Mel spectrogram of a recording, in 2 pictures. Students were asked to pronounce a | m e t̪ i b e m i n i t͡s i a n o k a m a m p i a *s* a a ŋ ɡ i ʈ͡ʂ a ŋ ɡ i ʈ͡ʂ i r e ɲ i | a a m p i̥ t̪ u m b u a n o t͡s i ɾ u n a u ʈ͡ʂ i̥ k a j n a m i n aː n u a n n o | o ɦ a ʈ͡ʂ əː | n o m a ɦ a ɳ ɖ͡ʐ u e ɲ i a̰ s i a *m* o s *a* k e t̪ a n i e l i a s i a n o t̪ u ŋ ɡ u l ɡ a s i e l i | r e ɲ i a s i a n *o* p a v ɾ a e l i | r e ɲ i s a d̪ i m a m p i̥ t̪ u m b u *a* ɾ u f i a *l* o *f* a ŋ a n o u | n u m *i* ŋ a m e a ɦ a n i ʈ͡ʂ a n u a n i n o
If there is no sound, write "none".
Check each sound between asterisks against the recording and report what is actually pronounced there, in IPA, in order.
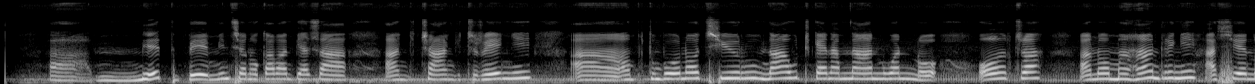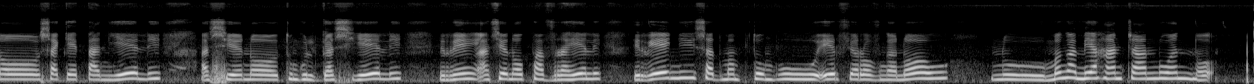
s, n, a, o, e, ɾ, v, a

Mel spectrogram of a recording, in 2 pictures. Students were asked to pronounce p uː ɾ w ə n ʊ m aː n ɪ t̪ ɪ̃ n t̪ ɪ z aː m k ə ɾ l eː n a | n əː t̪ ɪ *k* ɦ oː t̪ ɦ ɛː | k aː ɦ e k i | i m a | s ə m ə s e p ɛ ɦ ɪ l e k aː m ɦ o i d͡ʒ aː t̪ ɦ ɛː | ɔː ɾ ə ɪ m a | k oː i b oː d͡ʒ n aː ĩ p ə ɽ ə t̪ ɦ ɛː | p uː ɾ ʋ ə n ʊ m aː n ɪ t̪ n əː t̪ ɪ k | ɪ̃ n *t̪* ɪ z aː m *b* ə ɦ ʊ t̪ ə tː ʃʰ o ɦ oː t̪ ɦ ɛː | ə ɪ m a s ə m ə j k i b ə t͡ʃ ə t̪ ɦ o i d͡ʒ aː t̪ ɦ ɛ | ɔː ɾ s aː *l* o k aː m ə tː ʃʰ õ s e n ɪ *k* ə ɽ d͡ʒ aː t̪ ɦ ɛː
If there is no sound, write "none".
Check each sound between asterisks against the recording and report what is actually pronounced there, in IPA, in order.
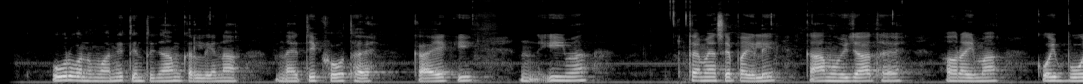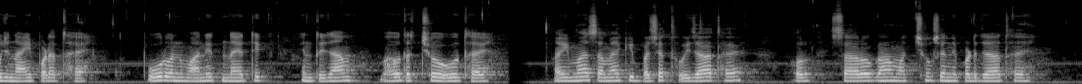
k, t̪, b, ɾ, p

